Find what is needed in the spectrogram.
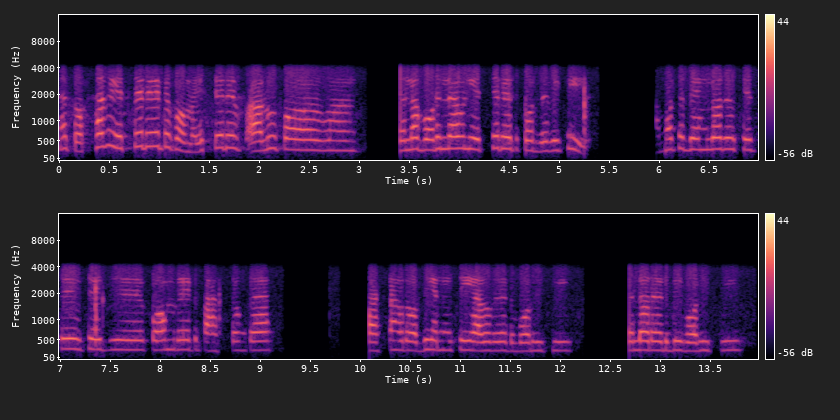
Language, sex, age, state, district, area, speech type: Odia, female, 45-60, Odisha, Sundergarh, rural, conversation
